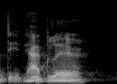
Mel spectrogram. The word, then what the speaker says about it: Mugler: And I think I said that right. It's a Mugler. – Mugler. Yeah. – I don't know. – No, it is Thierry Mugler. That is how that is the official way to say it.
